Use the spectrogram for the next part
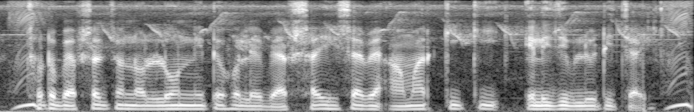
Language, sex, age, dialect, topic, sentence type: Bengali, male, 18-24, Northern/Varendri, banking, question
